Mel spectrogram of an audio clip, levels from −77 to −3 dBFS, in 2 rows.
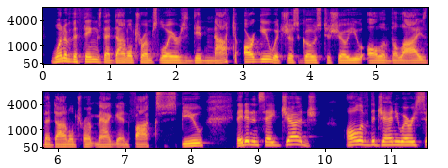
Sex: male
